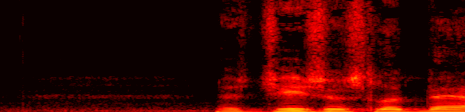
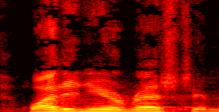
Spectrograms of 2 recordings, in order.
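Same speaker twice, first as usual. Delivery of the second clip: angry demand; 7 semitones higher, 7 dB louder, faster than usual. Retold or imitated. Leaders scolding returning soldiers.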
